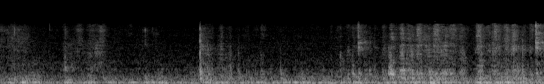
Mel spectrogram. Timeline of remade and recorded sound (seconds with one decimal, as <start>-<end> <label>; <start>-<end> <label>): 0.0-0.7 remade; 0.7-2.7 recorded; 2.7-3.2 remade; 3.2-4.4 recorded; 4.4-5.4 remade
